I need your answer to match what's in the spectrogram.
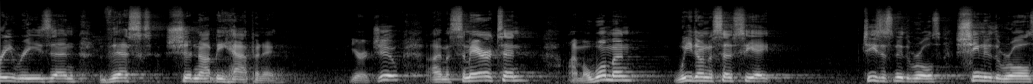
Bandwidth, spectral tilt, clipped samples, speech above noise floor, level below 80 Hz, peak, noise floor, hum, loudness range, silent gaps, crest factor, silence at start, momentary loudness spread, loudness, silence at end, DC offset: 16.5 kHz; -4.5 dB/octave; under 0.1%; 33 dB; -62 dBFS; -6 dBFS; -55 dBFS; none; 3 LU; none; 16 dB; 0 s; 13 LU; -22 LUFS; 0 s; under 0.1%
